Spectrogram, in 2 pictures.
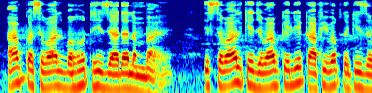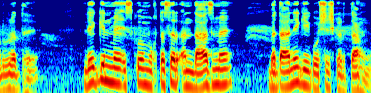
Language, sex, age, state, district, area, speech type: Urdu, male, 18-30, Bihar, Purnia, rural, spontaneous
